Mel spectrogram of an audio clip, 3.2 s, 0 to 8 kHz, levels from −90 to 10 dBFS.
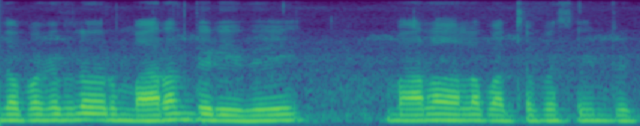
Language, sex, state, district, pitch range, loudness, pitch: Tamil, male, Tamil Nadu, Nilgiris, 130-145 Hz, -14 LUFS, 140 Hz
